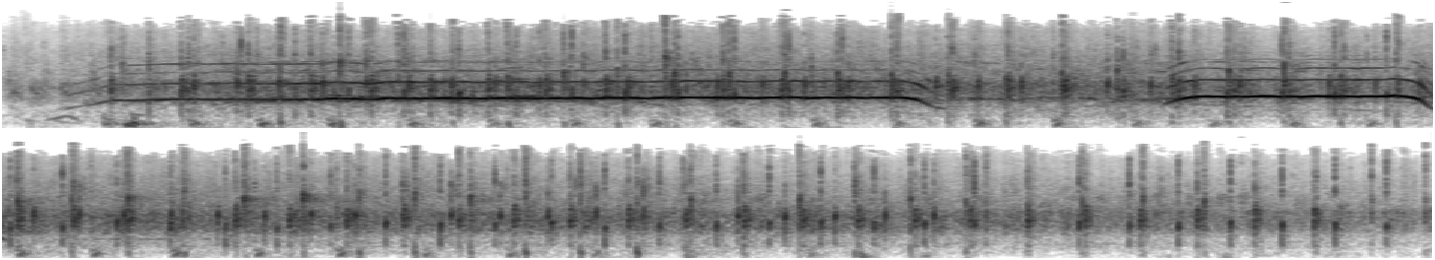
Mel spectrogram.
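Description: A crowd at the Socialism conference claps steadily and loudly for the Writing Freedom Fellows for the full length, a dense patter of many hands, with sustained whistles or cheering tones rising above it early on and again briefly midway.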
